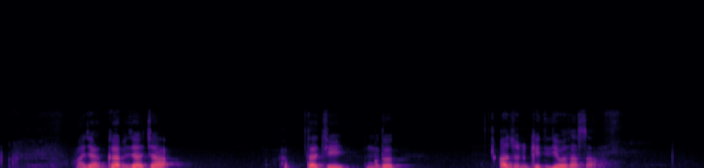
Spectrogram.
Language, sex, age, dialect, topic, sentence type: Marathi, male, 18-24, Southern Konkan, banking, question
